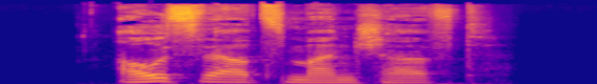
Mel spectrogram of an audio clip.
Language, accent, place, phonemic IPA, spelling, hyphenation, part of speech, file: German, Germany, Berlin, /ˈaʊ̯svɛʁt͡smanʃaft/, Auswärtsmannschaft, Aus‧wärts‧mann‧schaft, noun, De-Auswärtsmannschaft.ogg
- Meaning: away team, away side, visiting team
